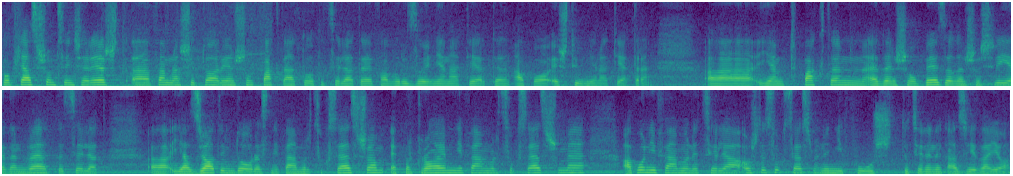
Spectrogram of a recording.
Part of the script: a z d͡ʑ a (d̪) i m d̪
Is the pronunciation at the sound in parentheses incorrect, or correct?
incorrect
